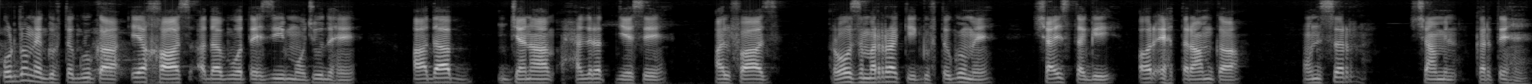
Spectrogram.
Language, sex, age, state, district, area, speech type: Urdu, male, 18-30, Uttar Pradesh, Saharanpur, urban, spontaneous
